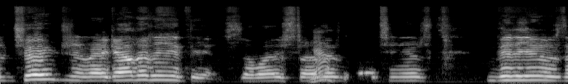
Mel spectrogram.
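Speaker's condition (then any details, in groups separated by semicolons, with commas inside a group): Cerebral palsy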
